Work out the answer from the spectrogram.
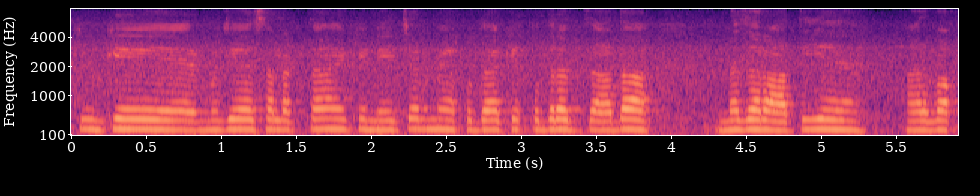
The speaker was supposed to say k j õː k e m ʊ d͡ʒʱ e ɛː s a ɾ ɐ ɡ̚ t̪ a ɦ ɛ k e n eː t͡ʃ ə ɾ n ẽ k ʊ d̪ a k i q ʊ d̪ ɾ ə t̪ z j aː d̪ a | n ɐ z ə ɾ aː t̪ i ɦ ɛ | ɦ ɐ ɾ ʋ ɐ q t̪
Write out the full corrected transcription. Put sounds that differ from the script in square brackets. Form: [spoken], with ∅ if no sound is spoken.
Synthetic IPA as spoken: k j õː k e m ʊ d͡ʒʱ e ɛː s a [l] ɐ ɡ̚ t̪ a ɦ ɛ k e n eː t͡ʃ ə ɾ [m] ẽ [x] ʊ d̪ a k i q ʊ d̪ ɾ ə t̪ z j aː d̪ a | n ɐ z ə ɾ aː t̪ i ɦ ɛ | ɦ ɐ ɾ ʋ ɐ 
